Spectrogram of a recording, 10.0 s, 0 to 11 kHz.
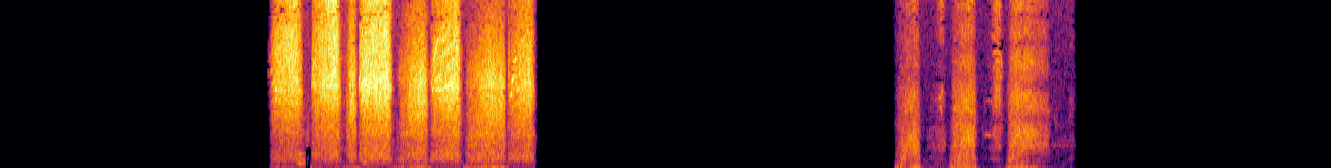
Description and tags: Cats sniffing
Cat sniffing. Two tracks, curiously sniffing and normal sniffing. Cats sniff at the recorder.
Recorded with Zoom H6 recorder. The sound wasn't postprocessed.
Recorded close up in a little room at a shelter in Mochov. Suitable for any film.
Cat, cenichat, cuchat, CZ, Czech, Kocka, Pansk, Panska, Pet, sniffing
